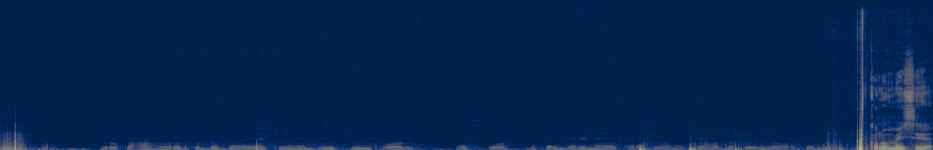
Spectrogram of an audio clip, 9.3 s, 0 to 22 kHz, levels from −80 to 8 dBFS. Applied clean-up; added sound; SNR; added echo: none; none; none; none.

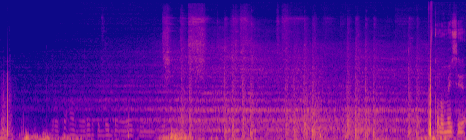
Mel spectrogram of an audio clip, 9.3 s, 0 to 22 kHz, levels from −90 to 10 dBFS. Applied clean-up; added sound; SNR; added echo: none; Train; 0 dB; none.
